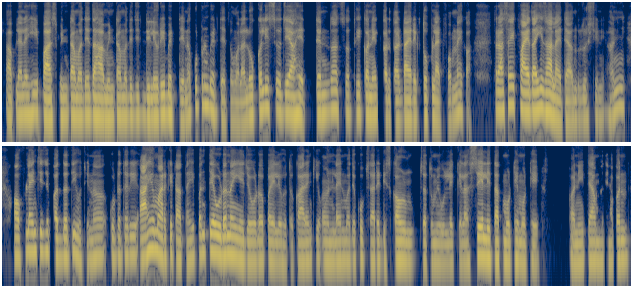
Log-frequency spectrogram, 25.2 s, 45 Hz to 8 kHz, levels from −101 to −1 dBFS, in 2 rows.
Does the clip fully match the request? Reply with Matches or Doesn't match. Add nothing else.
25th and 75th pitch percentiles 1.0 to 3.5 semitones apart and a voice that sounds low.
Matches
